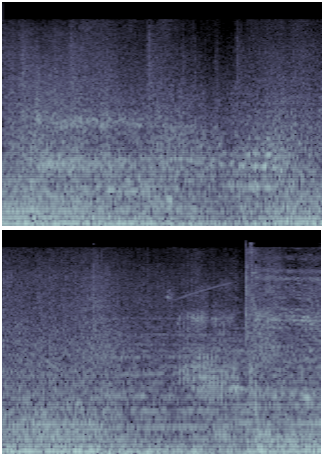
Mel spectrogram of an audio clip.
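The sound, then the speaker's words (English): A motorcycle engine roars loudly and steadily for several seconds as the motorcycle flies by, with screeching and mechanical clatter mixed into the dense, continuous noise of fast motion. “Bayonetta turns, sees John flying by on the motorcycle.”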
